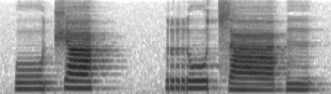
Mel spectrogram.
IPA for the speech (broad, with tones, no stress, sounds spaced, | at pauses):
oː˨ t͡ʃ a˦ | r o˦ t͡s aː˨ | ɪ˨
